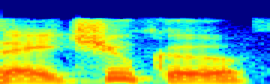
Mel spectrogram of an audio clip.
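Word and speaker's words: Nzechukwu: fight it out 47 right so Kennedy is a Chuku looks crazy but that's how you say it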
